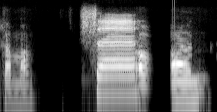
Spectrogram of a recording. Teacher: Sa, Nah, sa, kalau malah dia lebih harus mendekati ujung lidahnya ujung gigi serinya bagian bawah, jangan ke atas, jangan bagian atas gitu kan. Ujung lidahnya lebih mendekati ke bagian bawah. Nah, kalau itu lebih mendekati ke bagian atas, maka dia kayak mau ke sa mau gitu. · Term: sin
